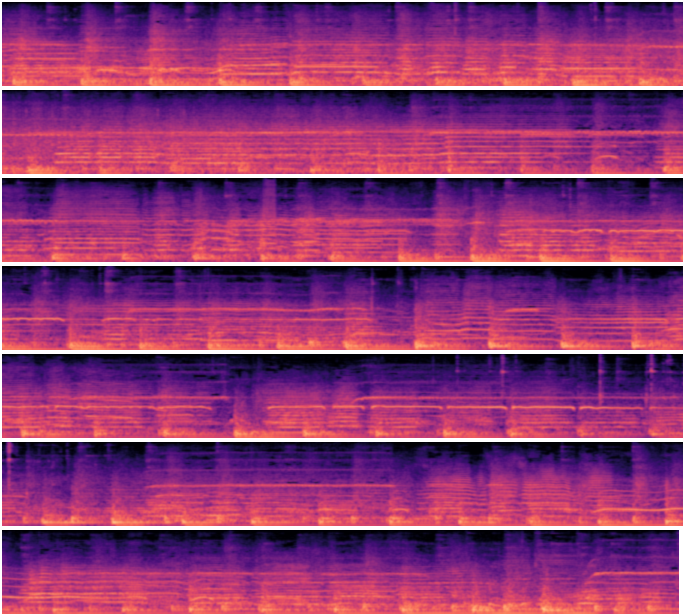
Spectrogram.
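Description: A street brass band of trumpets, trombone and saxophone playing a tune over a steady bass-drum beat.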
